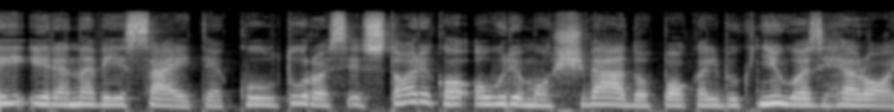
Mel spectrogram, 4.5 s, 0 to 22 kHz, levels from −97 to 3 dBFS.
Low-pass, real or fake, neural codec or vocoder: 14.4 kHz; fake; vocoder, 48 kHz, 128 mel bands, Vocos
